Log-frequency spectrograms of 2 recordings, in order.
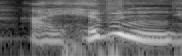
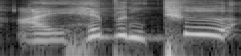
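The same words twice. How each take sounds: First: HAVEN'T finishing on a held "n", no T; n sound ending. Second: HAVEN'T slowly with a separate "tuh" at the end; overdone final T. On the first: Teacher showing the negative, "haven't" ending in n. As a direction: drop the T of "haven't" and hum the n. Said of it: "은 사운드 넣으면 부정의 not". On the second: Teacher mimicking what nobody does, "haven't" with heavy T. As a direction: spell out the T in "haven't", very slow. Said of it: "아무도 안 그러거든요". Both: Shown as a demonstration.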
